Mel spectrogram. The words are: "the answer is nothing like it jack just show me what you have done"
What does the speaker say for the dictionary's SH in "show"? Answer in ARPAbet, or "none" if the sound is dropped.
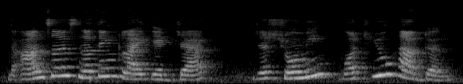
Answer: SH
